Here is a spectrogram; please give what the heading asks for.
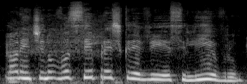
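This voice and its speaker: A woman's voice: on the high side, expressive, normal speed, warm tone. A woman interviewing an author on the radio, asking admiring questions with frequent tag questions.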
